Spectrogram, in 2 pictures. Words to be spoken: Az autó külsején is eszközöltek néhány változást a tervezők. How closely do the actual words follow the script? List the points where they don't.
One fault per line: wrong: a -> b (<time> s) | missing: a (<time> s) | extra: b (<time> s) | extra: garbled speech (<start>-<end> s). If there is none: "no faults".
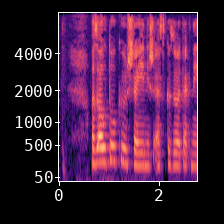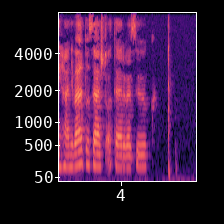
no faults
